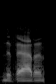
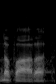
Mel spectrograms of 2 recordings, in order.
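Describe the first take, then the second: First: The name is said the local way. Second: The name is said the outsider way. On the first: The speaker calls it right. "I learned it's Nevada" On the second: The speaker calls it wrong. "not Nevada"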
